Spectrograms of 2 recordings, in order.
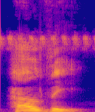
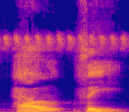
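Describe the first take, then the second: First: Said in the usual way. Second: "healthy" split as hel, thee; syllable by syllable. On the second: Shown as a demonstration. Teacher dividing worksheet words, "healthy" broken into syllables. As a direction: say "healthy" in two separated syllables. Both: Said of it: "syllable division of the words".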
